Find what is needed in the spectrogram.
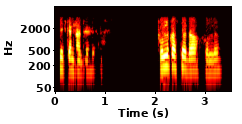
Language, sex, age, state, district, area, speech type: Goan Konkani, male, 45-60, Goa, Canacona, rural, conversation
